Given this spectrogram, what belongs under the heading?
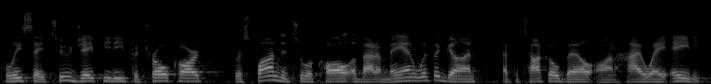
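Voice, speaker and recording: A man anchoring a local evening newscast with steady, scripted delivery. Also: mid-range voice, moderate pace. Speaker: news anchor.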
